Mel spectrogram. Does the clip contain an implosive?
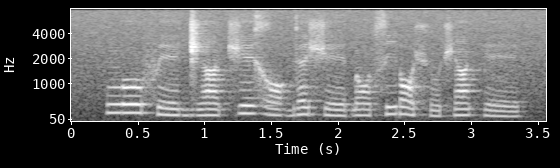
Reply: yes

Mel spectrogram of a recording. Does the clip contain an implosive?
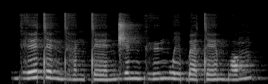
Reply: yes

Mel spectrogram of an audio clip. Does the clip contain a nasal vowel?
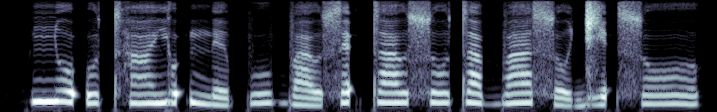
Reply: yes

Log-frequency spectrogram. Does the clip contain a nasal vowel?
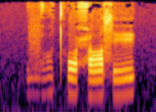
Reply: no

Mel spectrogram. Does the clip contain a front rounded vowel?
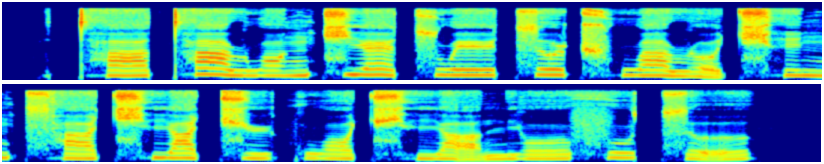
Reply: yes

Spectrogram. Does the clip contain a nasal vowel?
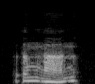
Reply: no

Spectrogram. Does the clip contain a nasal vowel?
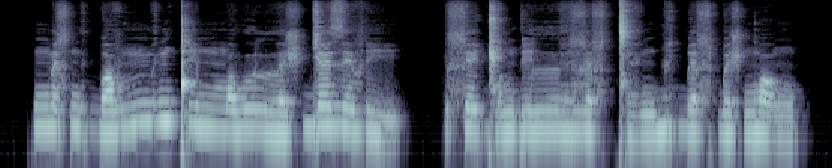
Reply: no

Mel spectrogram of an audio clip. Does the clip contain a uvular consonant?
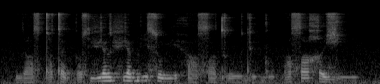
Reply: yes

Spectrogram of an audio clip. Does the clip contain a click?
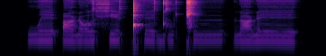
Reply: yes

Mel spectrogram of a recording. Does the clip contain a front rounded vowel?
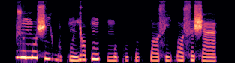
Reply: no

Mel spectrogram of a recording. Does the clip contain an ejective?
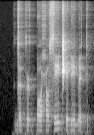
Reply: yes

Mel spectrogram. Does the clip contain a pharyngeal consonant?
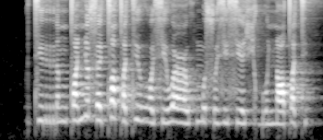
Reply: yes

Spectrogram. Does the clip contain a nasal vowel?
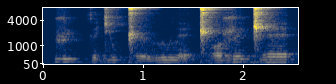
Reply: no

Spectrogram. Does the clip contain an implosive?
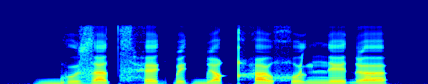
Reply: yes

